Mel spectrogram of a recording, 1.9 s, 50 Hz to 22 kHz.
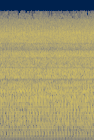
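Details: Old engine-driven machine after cleaning with Q-tip and valve grinding compound, auto low idle turned off: steady even drone at full governed speed, no knocks, misses or surging; healthy high idle, output shown as 13 amps.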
